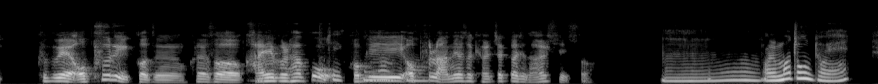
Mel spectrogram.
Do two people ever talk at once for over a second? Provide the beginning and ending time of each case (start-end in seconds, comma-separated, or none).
2.5-4.3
